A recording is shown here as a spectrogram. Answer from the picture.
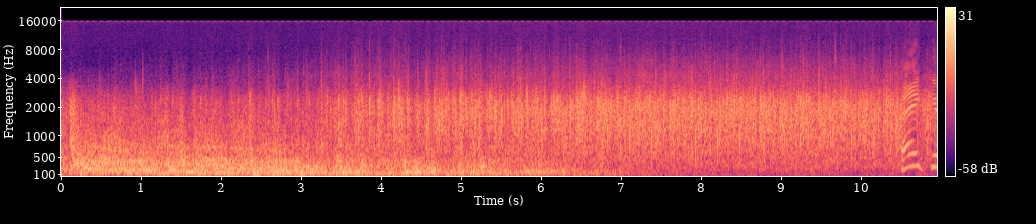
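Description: Audience applauding steadily, a little softer toward the end.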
